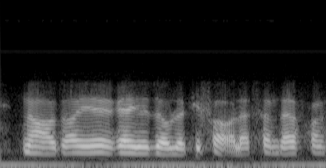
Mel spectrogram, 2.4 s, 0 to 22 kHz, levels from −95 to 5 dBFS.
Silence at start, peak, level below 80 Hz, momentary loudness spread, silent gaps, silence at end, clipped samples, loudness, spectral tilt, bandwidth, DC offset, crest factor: 0 s; -12 dBFS; -46 dBFS; 5 LU; none; 0 s; under 0.1%; -26 LUFS; -8.5 dB/octave; 3.5 kHz; under 0.1%; 14 dB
